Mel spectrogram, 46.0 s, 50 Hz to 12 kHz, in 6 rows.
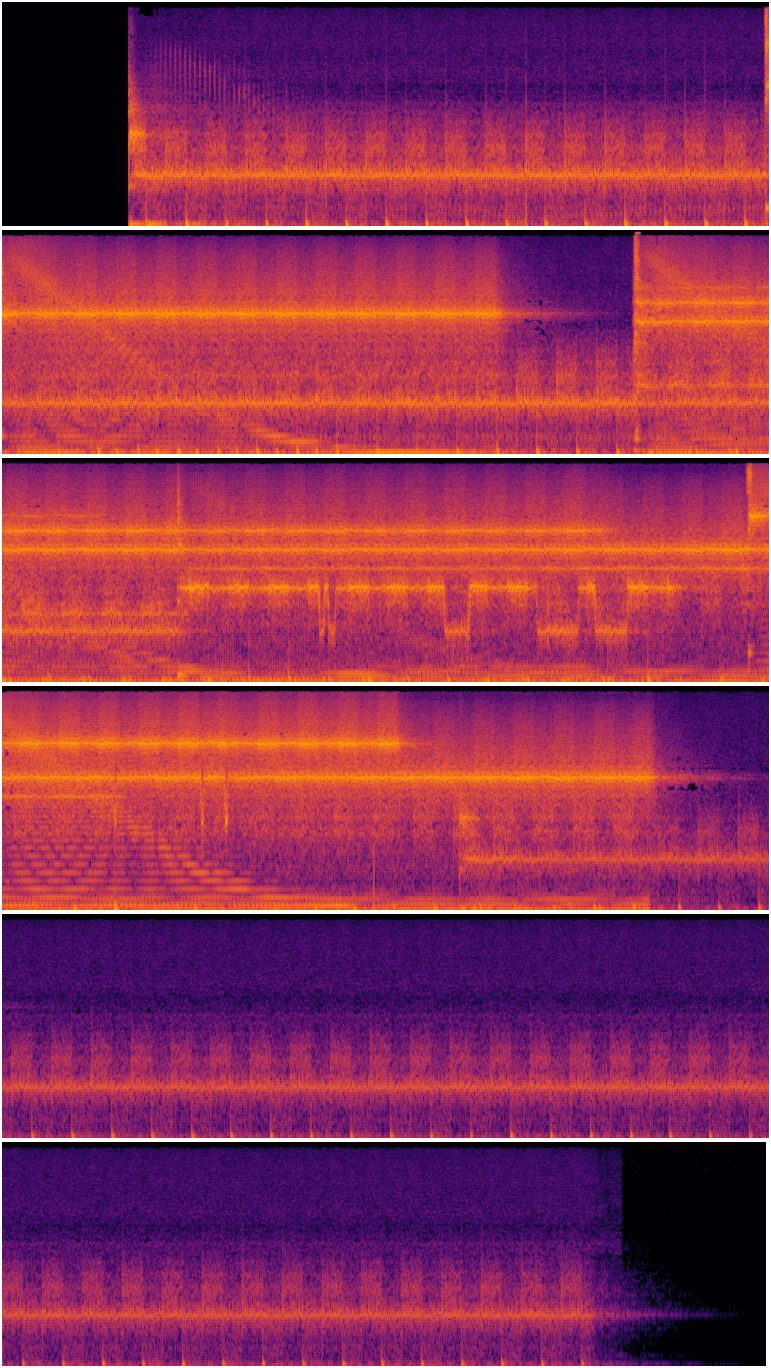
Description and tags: A sound created by using the GR-33 guitar synth. 150 BPM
